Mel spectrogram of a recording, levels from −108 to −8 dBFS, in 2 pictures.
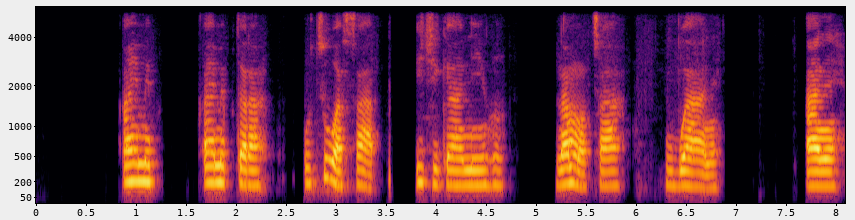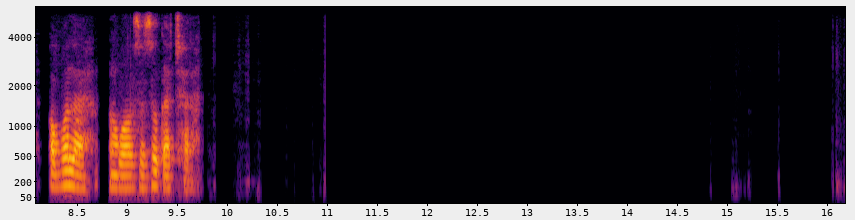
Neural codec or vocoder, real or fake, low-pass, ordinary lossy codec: none; real; 5.4 kHz; none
